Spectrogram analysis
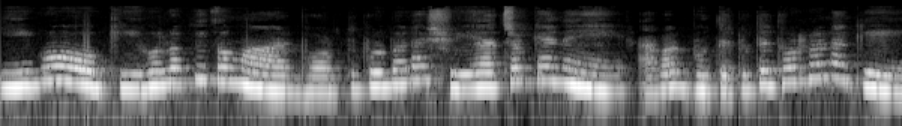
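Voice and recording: A woman does a cartoonish character voice at an extremely high pitch, with lively intonation and a moderate pace. Faint music plays in the background.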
